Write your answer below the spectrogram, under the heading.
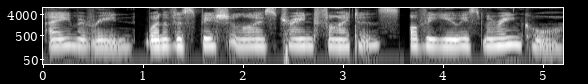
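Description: A woman with a New Zealand accent talks at a fairly slow pace and a medium pitch. The sound is dry and close with no echo, though background noise is noticeable. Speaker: blogger or narrator on New Zealand language. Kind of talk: scripted narration.

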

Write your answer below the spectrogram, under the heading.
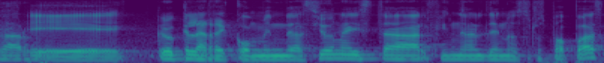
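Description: A man talks at a fairly slow pace in a medium pitch, his intonation flat and monotone. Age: 20s. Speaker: YouTube tech content creator. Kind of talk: casual interview chat. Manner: halting, many fillers and repetitions.

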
